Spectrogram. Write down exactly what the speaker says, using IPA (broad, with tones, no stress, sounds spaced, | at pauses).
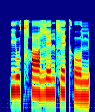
j u˦ t͡sʰ ɑ˦˨ ɮ e˧ n ɬ e˦ kʰ o˨ ɲ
